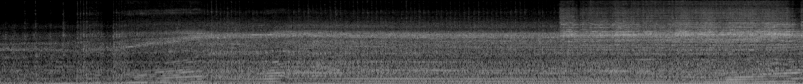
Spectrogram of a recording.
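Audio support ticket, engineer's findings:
No faults found in this sound clip on listening. No working path is listed beyond the audio itself, so there is nothing further to report.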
